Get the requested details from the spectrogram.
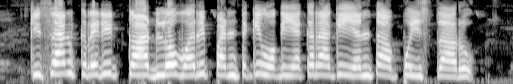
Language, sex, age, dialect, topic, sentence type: Telugu, female, 18-24, Southern, agriculture, question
